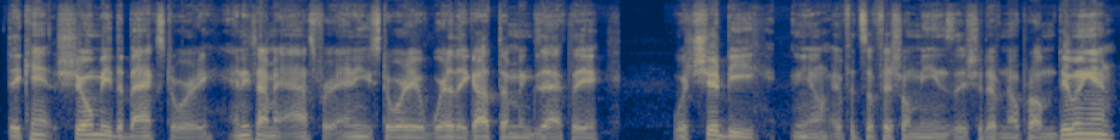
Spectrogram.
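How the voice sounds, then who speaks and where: Brief: low-pitched Canadian man, blunt casual podcast co-host, dry close sound. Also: a little fast, dry recording. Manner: blunt, heated ranting with swearing and restarts.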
